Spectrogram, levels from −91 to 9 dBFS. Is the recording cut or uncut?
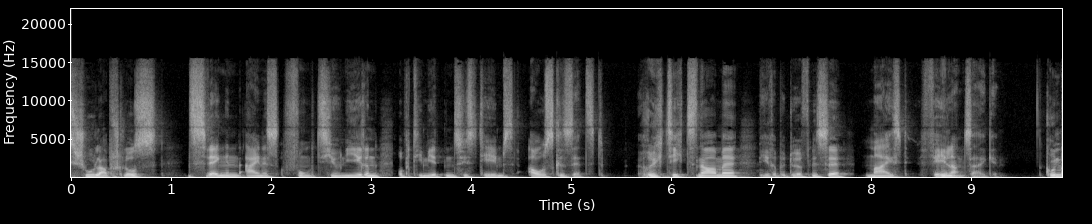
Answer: cut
